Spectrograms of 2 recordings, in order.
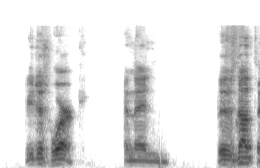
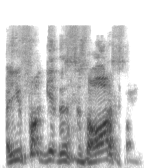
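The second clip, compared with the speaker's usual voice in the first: delighted inner thought; 6 semitones higher, faster than usual. Retold or imitated. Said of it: "and I'm thinking".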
